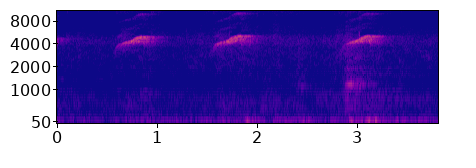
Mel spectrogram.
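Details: Rufous-winged buzzard giving three high, thin whistled notes, each sliding upward and then dropping off, spaced about a second apart against a soft background hiss.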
